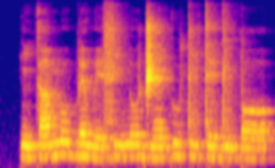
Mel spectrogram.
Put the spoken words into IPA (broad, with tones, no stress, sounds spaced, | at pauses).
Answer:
ɾ ĩ˨ k a˨˦ m o˦ b ɛ˧ w e˨ s i˧ n o˦ d͡ʒ ɛ̃˧ k u˦ t i˦˨ t e˧ d ĩ˧ k͡p ɔ˧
